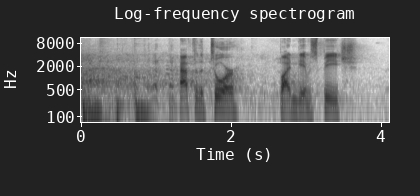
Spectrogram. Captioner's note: laughter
